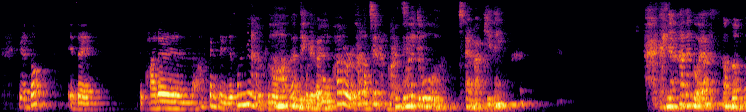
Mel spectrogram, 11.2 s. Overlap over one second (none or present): present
